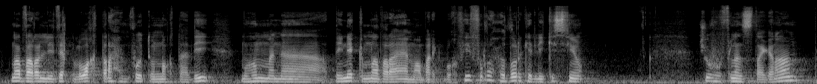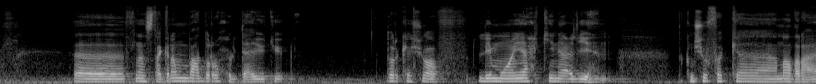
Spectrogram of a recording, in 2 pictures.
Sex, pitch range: male, 120-155 Hz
